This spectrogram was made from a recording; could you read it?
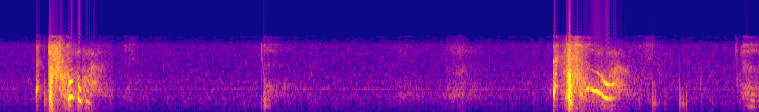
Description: This is a wav of me sneezing into tissues as suggested by a special friend of mine - thanks lots hun x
